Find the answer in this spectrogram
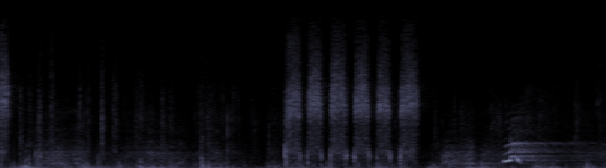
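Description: Footsteps crunching on a gravel road, coming in quick runs of strides, with a brief rising whine about three seconds in.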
